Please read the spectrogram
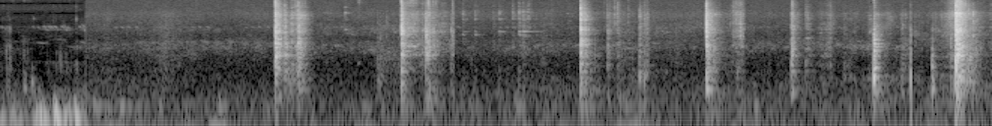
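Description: About seven sharp clicks of hard objects knocking together at uneven intervals, the last one the loudest.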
